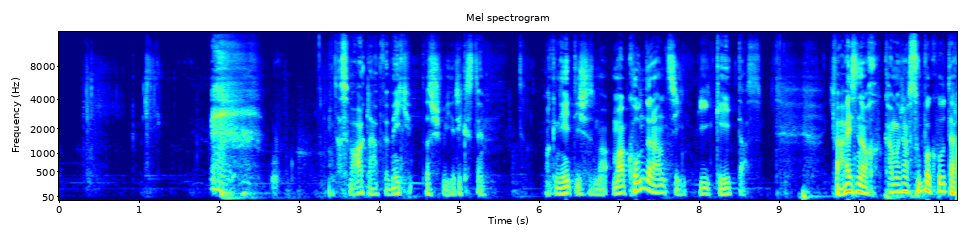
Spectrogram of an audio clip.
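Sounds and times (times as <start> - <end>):
faint lip smacking: 0.3 - 1.4, 2.6 - 3.6
soft wet mouth clicks while sipping water: 0.3 - 1.4, 2.6 - 3.5
louder gulping swallow of water: 2.4 - 4.6
speech: 3.6 - 5.5, 6.1 - 11.2.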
